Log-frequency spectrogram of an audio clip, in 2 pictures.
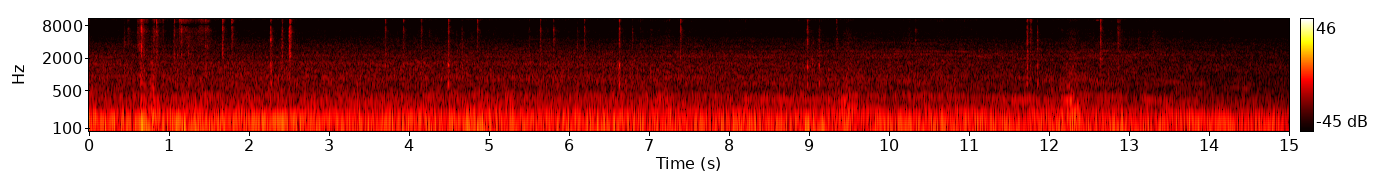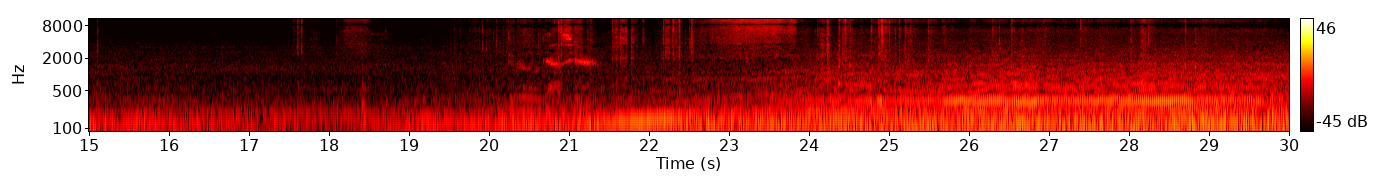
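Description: A car engine rumbles, slows to a quiet idle, then revs up as the car accelerates.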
